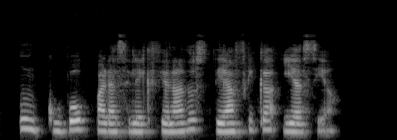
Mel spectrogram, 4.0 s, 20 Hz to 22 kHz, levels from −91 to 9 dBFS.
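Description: No technical faults turn up in the speech at any point, so there is nothing to place in time order.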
